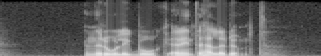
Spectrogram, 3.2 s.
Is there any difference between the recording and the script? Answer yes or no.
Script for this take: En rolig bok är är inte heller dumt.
yes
